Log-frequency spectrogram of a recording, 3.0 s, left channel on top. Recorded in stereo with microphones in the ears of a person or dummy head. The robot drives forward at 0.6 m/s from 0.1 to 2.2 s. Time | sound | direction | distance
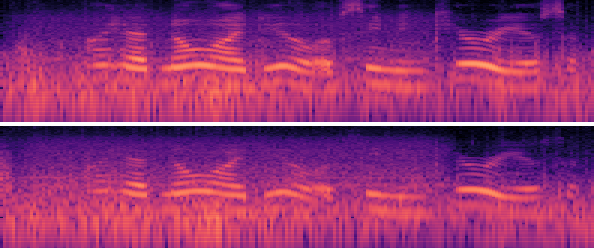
0.4 | a woman speaking | 85° left | ?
